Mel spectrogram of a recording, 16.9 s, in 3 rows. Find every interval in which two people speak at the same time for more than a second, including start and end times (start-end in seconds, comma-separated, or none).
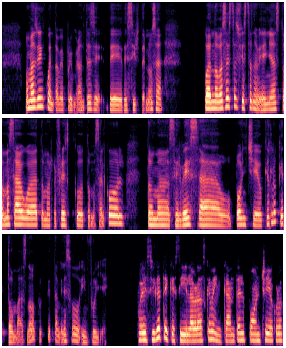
none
